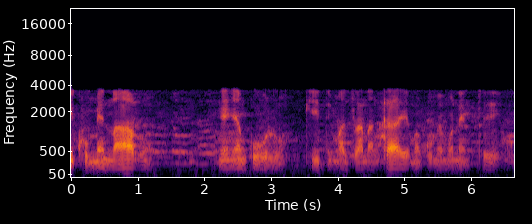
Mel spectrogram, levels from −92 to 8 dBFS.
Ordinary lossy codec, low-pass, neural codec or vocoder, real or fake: none; 3.6 kHz; codec, 16 kHz, 8 kbps, FreqCodec, larger model; fake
